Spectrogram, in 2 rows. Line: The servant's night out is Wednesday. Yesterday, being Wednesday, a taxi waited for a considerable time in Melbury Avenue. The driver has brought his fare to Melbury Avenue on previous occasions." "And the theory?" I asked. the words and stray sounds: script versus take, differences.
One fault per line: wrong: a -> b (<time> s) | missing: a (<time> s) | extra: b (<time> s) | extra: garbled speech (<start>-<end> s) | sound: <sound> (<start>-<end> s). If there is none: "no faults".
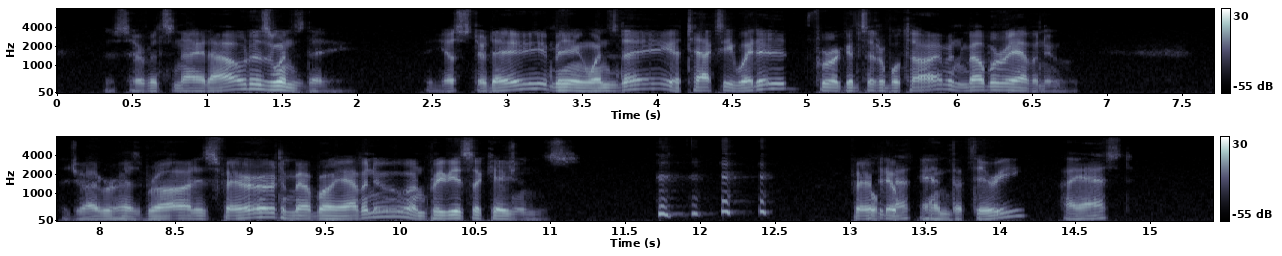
sound: laugh (11.7-12.5 s)
extra: garbled speech (13.0-13.4 s)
